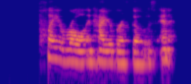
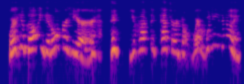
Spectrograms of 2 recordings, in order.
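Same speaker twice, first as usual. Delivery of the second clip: frantic urging; 10 semitones higher than usual. Retold or imitated. Wife urging husband to catch baby.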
